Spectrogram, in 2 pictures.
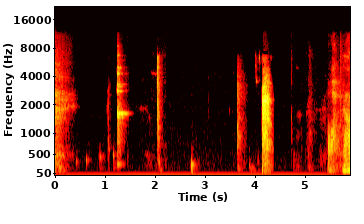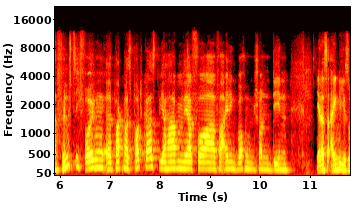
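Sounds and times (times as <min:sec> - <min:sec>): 
glasses clinking together in a toast: 0:01.2 - 0:01.6
speech: 0:05.5 - 0:11.8.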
